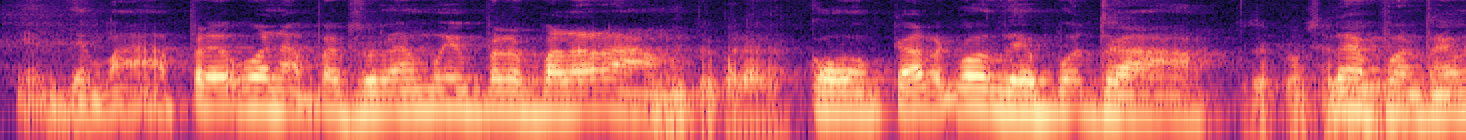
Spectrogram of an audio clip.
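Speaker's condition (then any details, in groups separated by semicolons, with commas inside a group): Amyotrophic lateral sclerosis (ela)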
